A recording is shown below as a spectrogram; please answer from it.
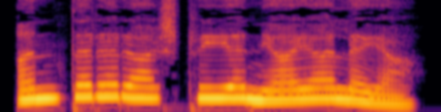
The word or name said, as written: ಅಂತರ್ರಾಷ್ಟ್ರೀಯ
